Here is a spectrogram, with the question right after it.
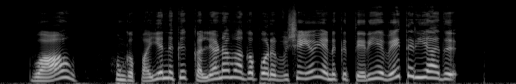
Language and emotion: Tamil, surprised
